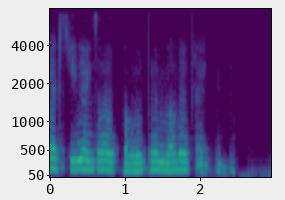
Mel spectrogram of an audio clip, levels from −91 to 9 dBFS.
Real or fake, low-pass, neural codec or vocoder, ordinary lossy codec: fake; 7.2 kHz; codec, 16 kHz, 0.5 kbps, FreqCodec, smaller model; none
